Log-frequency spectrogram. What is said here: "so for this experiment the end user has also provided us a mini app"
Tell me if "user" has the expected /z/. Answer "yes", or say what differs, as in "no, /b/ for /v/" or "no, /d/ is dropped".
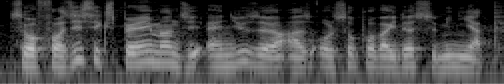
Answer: yes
